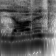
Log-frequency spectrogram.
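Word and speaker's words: Jannik: Uh Wimbledon uh ended and Janick Center or how do you pronounce it? Yanick. Yanick Center.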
